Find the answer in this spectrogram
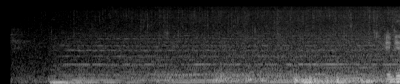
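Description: Steady rain with a low rumble of thunder that sets in about half a second in.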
